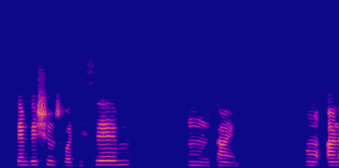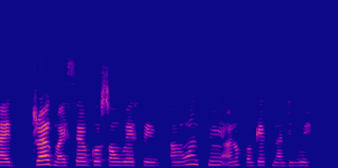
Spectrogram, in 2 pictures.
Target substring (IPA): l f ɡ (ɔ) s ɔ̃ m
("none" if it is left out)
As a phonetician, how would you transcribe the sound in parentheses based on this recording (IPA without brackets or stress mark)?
o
